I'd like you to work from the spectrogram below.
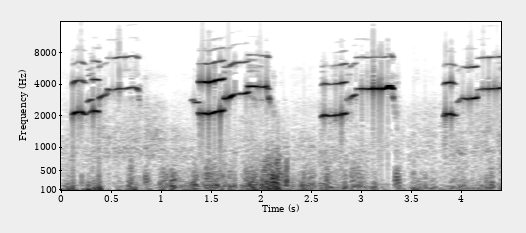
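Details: Young wild bald eagle in Southwest Florida on an April 2024 afternoon, begging toward its mother. Clear, high whistles that step upward within each phrase, given in bursts of two or three notes, with a quiet gap between bursts.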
